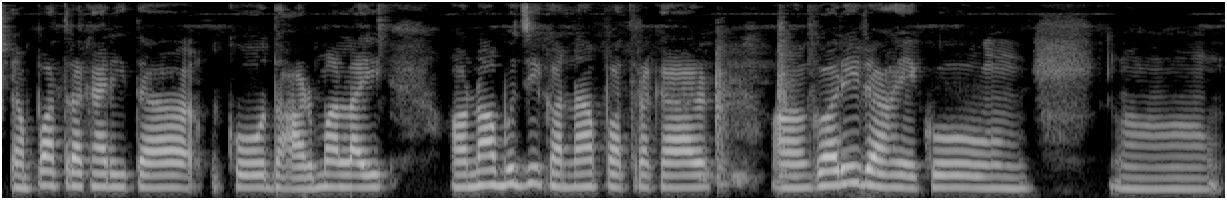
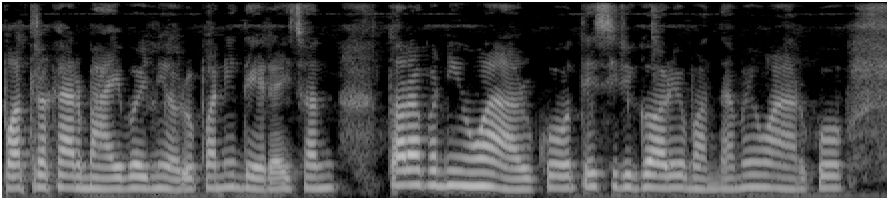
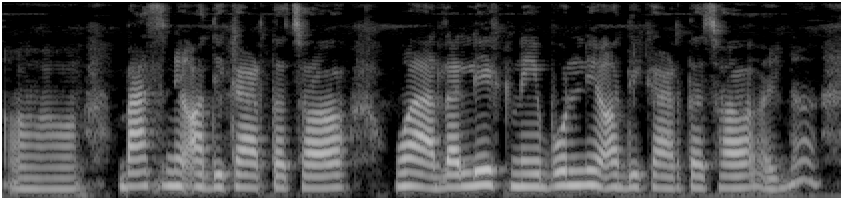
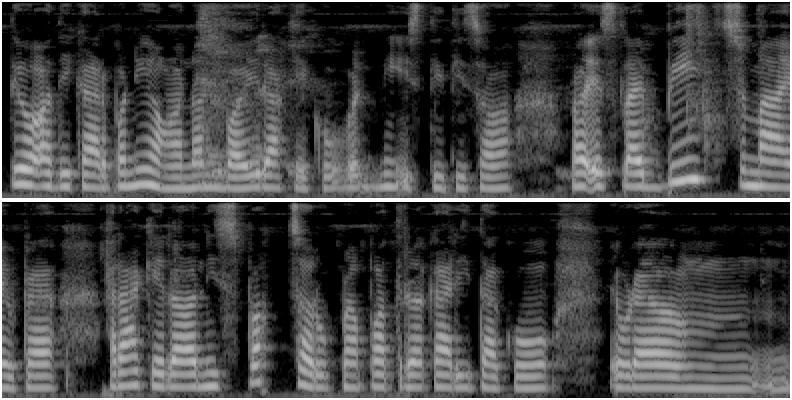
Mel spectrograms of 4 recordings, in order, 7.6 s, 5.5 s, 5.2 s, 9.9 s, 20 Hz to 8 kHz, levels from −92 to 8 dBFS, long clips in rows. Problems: none marked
